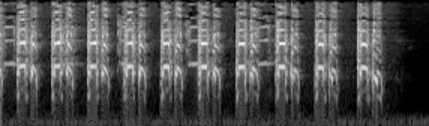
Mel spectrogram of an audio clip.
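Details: A female grey francolin (teetar) gives a steady series of eleven short, hoarse, clucking notes, evenly spaced about three per second, then stops.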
